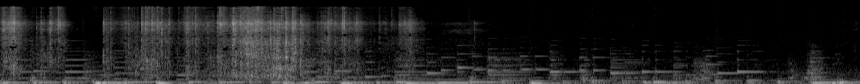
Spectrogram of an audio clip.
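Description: A sheet of baking paper crinkling as it is peeled off rolled-out pastry dough, for the first four seconds or so, over background music of short melodic notes; after that the music goes on alone with a few light handling sounds.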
